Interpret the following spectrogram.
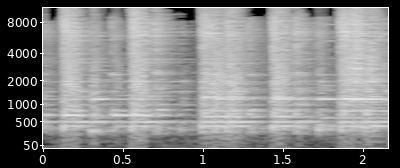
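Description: Marquês acrylic-bodied Brazilian banjo with an ebony fingerboard, strummed in a steady rhythm of chords with accented strokes about twice a second.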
